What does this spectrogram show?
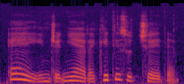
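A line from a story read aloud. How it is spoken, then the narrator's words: Friendly reproachful tone. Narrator (Italian): mi domandò con un tono di amichevole rimprovero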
